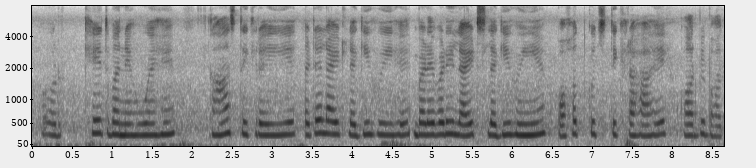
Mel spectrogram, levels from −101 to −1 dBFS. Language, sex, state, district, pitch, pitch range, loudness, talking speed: Hindi, female, Uttar Pradesh, Jyotiba Phule Nagar, 250 Hz, 240-265 Hz, -23 LUFS, 195 wpm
